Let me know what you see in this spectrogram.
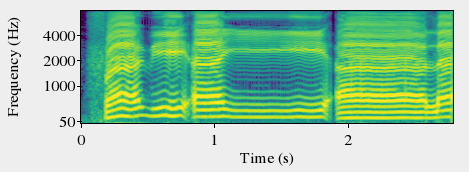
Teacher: atau bertemu dengan huruf mad bertemu huruf wau sukun atau ya sukun. Panjangnya untuk mad badal berapa harakat? Yaitu dua harakat.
